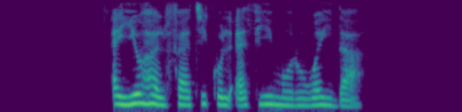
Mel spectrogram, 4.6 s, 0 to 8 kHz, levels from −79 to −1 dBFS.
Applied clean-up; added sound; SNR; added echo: none; none; none; none.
